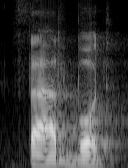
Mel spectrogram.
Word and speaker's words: Farbod: how you do it it's basically three syllables first one fat like open your mouth fat second one not rolling but a hard r third one bud farbod farpod that's my name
